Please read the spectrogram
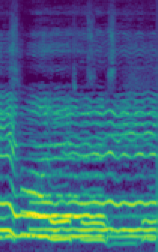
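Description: Several overdubbed tracks of one man's voice singing a canon a cappella, the parts overlapping in harmony with held notes and pitch slides between them.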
